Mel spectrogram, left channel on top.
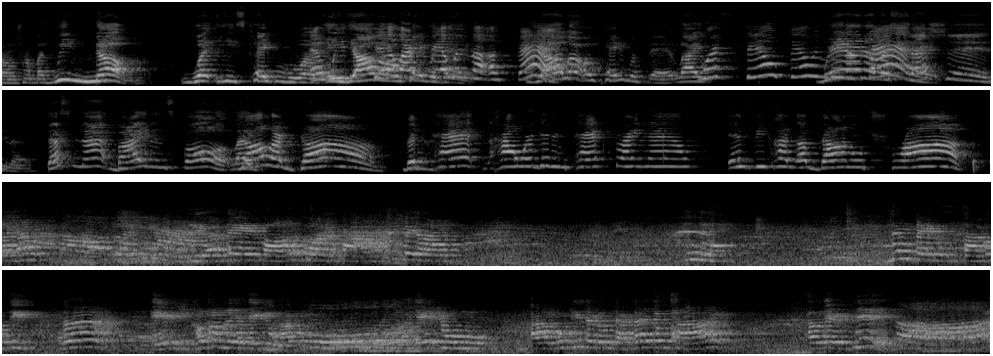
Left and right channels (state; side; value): different; both; correlation 0.00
